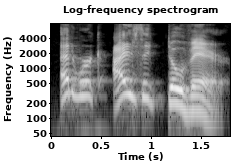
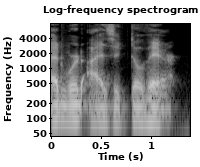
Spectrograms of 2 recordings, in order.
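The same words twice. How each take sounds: First: Edward Isaac Dover, slow and emphatic, stress on Isaac; name read out slowly. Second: Edward Isaac Dover, dropped low and soft, stress on Edward; disdainful name. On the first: Shown as a demonstration. Reading the article's accusation aloud, slow emphatic name. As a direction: lean on Isaac, dragging the name out. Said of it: "quoting the article". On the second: Real, not acted. Telling viewers about a disliked journalist, low and soft disdain. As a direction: let the name fall low and quiet with disdain. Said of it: "I have no love for".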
